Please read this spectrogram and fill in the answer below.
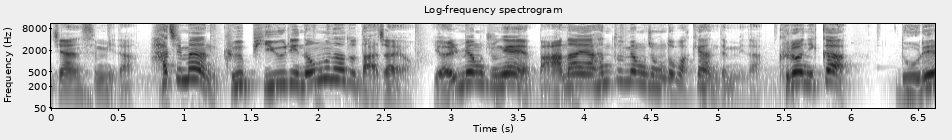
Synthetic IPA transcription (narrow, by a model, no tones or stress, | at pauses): d͡ʑians͈ɯmɲida̰had͡ʑimankɯpiuɾinʌmunadona̰d͡ʑajo̰jʌɭmjʌŋd͡ʑuŋe̞ma̰najaɦandumjʌŋd͡ʑʌŋdobak͈e̞andwemɲida̰kɯɾʌɲik͈a | noɾe̞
